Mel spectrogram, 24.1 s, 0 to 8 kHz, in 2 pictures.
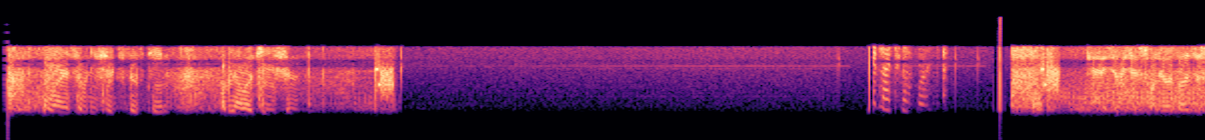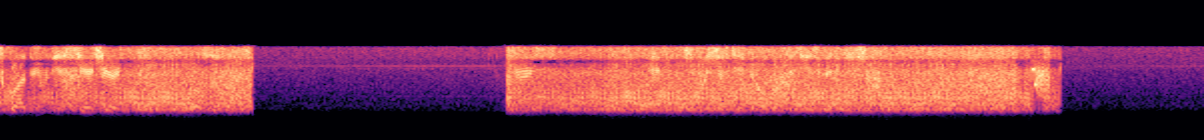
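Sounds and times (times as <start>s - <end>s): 
garbled two-way radio transmissions in bursts of harsh static: 0.0s - 4.0s, 8.7s - 14.6s, 17.0s - 22.7s
voice in two-way radio transmission: 0.0s - 4.0s, 10.1s - 14.6s, 17.1s - 22.6s
speech: 0.7s - 4.1s, 8.9s - 9.6s.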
